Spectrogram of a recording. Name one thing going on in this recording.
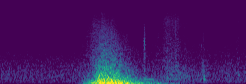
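A torch flares up and crackles with flame.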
